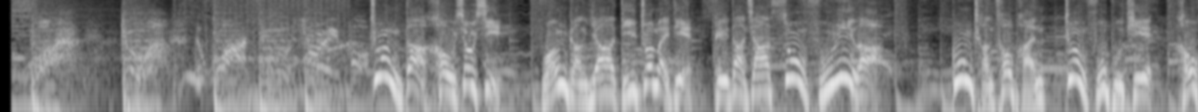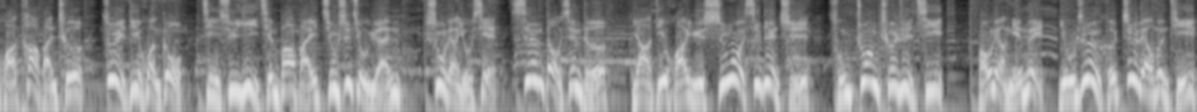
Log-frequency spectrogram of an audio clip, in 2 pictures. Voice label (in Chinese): 激情促销男; 工厂补贴欢乐购; 雅迪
